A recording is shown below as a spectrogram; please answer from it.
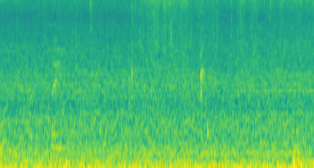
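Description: A steady low hum of background noise, with faint voices now and then.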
